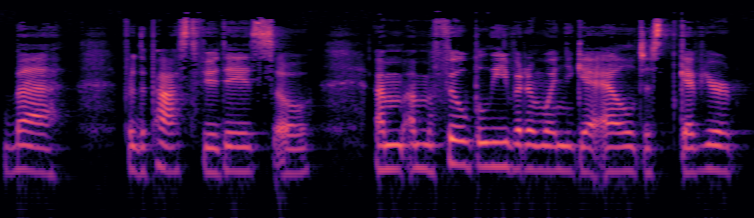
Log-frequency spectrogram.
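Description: A woman's voice: low-pitched, flat delivery, moderate pace. Sick-sounding woman co-hosting a podcast. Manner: chatty, self-deprecating. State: sick, under the weather. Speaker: podcast co-host. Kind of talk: casual podcast chat. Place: home in Scotland.

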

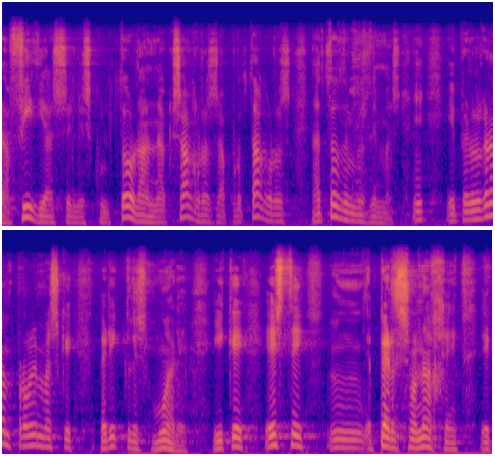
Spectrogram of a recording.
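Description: An older man from Spain with a Castilian accent, giving an academic lecture and tagging nearly every phrase with a questioning "eh" or "no.". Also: medium pitch. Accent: Castilian Spanish. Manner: digressive, tags phrases with frequent "eh" and "no". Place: lecture hall.

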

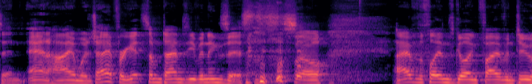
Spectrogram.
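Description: A man's voice: fairly low pitch, a bit bright. A man with a Canadian accent co-hosting a hockey podcast in casual chat, giving dry, wry remarks. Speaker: podcast co-host.

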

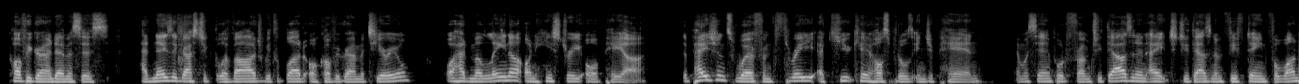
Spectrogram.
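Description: Reading a prepared summary of a journal paper, an emergency registrar speaks in a methodical, measured manner. He has a medium-pitched voice, captured in a dry recording of studio quality.

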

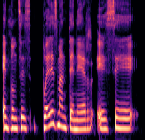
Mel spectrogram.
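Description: A woman's voice: medium pitch, steady tone, drawn-out words, a little mellow, smooth. A woman from the border region being interviewed, talking reflectively with many fillers and some English phrases. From United States, El Paso border region. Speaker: interview guest, business owner. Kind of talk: casual conversational interview.

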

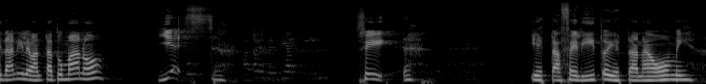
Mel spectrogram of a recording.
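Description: A woman's voice: on the high side, fairly bright tone. A middle-aged woman with a Puerto Rican accent, giving a heartfelt church testimony as a worship singer and speaking directly to the congregation.

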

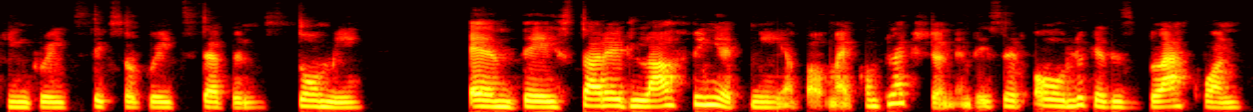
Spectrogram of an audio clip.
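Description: A woman's voice: fairly low pitch, no echo, muffled recording. A woman from Zimbabwe, a guest in an interview, talking candidly and restarting her sentences. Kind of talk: conversational interview.

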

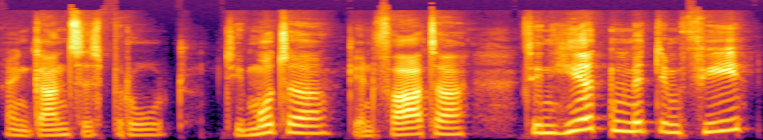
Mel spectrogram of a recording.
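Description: A woman's voice: medium pitch, lively intonation, moderate pace, no echo, studio quality, lightly acted. A woman voicing a greedy little boy in a storybook who whines for food and swallows everyone whole. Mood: menacing.

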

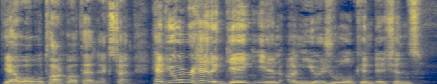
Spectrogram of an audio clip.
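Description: A man's voice: fairly high pitch, a little fast. Rambling comic talk show host man. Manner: absurd rambling deadpan jokes.

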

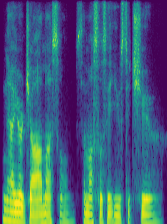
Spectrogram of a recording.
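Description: A man leading a guided meditation, giving gentle, unhurried instructions and soft questions. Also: fairly low pitch, flat delivery, creaky. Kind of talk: guided meditation, body scan.

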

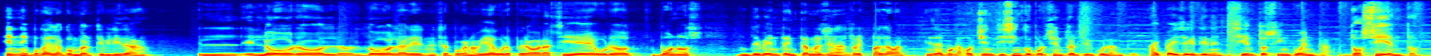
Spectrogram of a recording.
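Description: A man's voice: medium pitch, lively intonation, brisk, a little mellow, soft background music. A man giving heated political commentary, emphatic and indignant, repeating his points for emphasis. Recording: dull lo-fi audio.

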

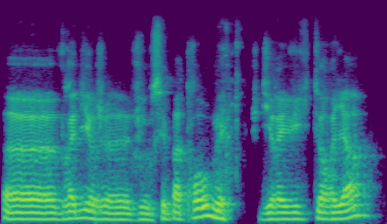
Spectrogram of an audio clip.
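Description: A man's voice: lowish voice, unhurried, mellow, highs cut off, a little hiss or hum. A man playing a radio quiz, answering unhurriedly and hesitantly. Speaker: quiz contestant.

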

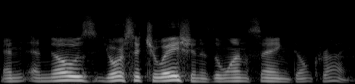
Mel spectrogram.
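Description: A man interpreting a sermon into English on the fly, his voice a little higher than most. He often stumbles and repeats words while he searches for the phrasing. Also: steady tone, slow pace, dark tone.

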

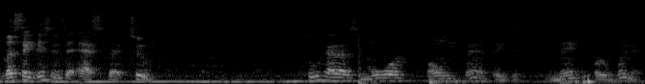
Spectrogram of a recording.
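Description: A man with a lively, swooping, fairly high voice argues casually among friends. He is slangy and emphatic, repeating phrases, with faint noise and room ambience behind him. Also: measured pace. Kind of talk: casual group debate.

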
